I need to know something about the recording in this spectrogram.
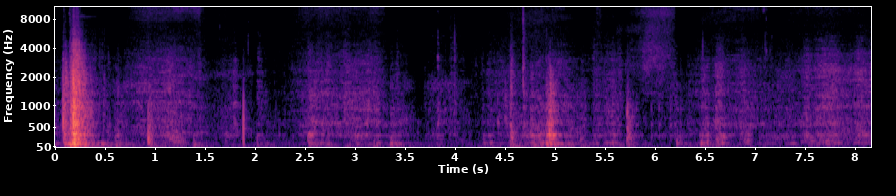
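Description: Plywood bed panels being handled overhead on a metal bed frame: a loud knock just after the start, a second one about five seconds in, and light scraping and clicking in between.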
